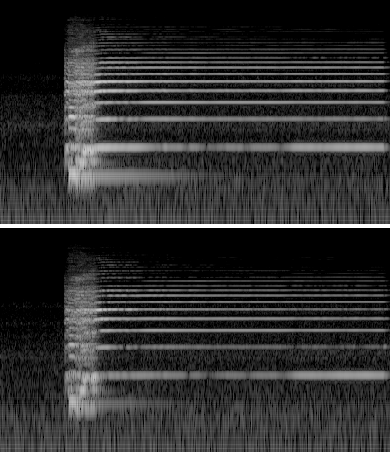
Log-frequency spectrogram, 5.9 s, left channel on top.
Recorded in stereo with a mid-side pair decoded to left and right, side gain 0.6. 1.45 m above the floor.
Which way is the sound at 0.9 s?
35° left.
